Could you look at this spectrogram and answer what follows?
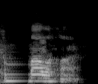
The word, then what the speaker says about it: Kamala Khan: Kamala Khan.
